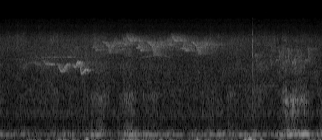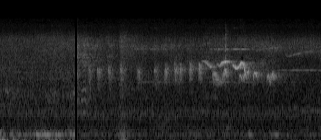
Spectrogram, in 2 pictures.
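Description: Faint, high-pitched bird chirps and twitters: a warbled phrase about a second in, then a quick run of short notes, about six or seven a second, leading into another twittering phrase near the end.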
